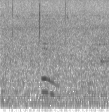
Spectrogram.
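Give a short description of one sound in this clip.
A baby monkey lets out a short, high squeak.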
